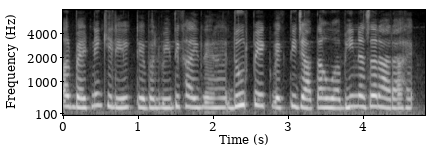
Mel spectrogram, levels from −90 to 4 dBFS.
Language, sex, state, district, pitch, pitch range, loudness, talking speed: Hindi, female, Chhattisgarh, Bastar, 270 Hz, 265-300 Hz, -15 LUFS, 275 wpm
